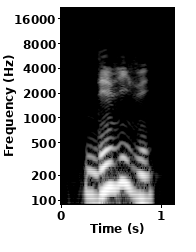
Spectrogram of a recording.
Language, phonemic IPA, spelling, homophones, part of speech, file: French, /de.ʁi.ve/, dériver, dérivai / dérivé / dérivée / dérivées / dérivés / dérivez, verb, Fr-dériver.ogg
- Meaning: 1. to derive (originate from) 2. to drift 3. to derive 4. to redirect, to divert 5. to shunt 6. to unrivet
